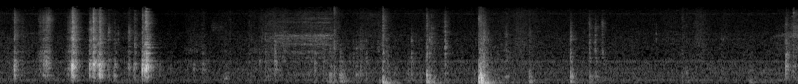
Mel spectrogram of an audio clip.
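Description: Handling noise from a Roberts R727 transistor radio's case and chassis being fitted back together: a run of small knocks and clicks, a brief scrape about three seconds in, and a heavier knock just before five seconds.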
